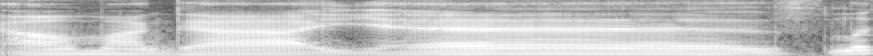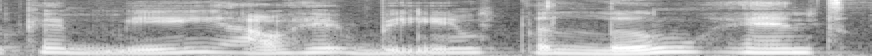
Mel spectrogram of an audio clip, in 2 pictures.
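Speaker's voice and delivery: high, slow, giddy boast; gleeful bragging. Retold or imitated. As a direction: show off, thrilled with yourself. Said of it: "I was like".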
